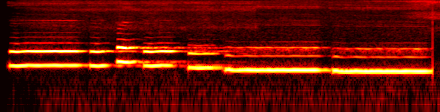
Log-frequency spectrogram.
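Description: A voice humming a short tune of steady, held notes that steps mostly downward, the last two notes held longest before it stops.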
